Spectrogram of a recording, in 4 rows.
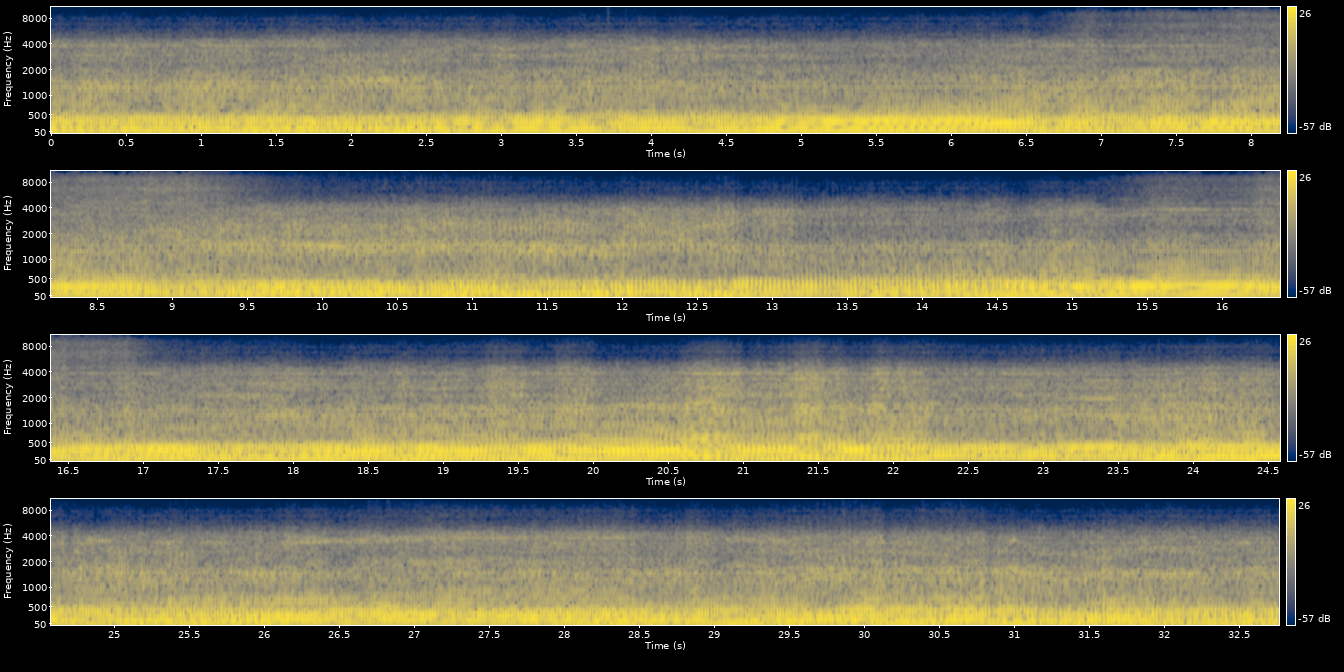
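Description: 2006 Honda CRF250R dirt bike's four-stroke single-cylinder engine under load on a motocross track. The pitch rises and falls repeatedly as the throttle is opened and rolled off through the corners and straights. Twice a brief, higher hiss comes in over the engine.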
